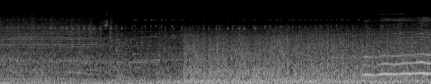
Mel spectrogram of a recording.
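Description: Animated rocket boosters firing for lift-off: a steady rushing noise that grows louder about two seconds in. A short pitched sound comes in near the end.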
